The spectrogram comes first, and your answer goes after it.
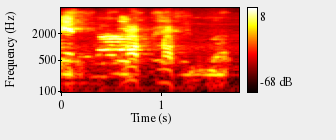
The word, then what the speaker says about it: met: my family can be met. Can be met. Ya, bukan meet ya. Kalau meet itu E-nya 2. Kalau E-nya 1 dibaca met ya.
